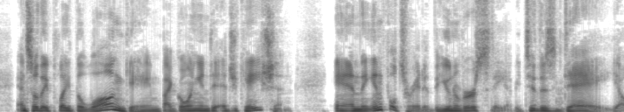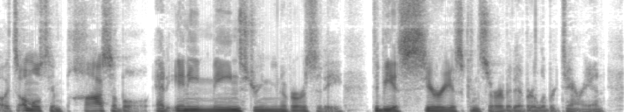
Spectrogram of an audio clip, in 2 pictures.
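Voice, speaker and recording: In a very clean recording with a silent background, a man with a plain, everyday voice speaks fairly quickly at a fairly low pitch with lively intonation. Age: 50s. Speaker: history professor. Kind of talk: interview.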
